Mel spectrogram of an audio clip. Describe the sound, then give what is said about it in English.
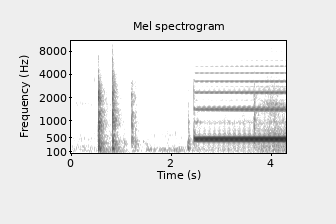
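A few clunky handling knocks, then a steady telephone dial tone comes on as someone prepares to call their sister, holding as a continuous, fairly loud hum with no talking. “Nothing like the dial tone.”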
